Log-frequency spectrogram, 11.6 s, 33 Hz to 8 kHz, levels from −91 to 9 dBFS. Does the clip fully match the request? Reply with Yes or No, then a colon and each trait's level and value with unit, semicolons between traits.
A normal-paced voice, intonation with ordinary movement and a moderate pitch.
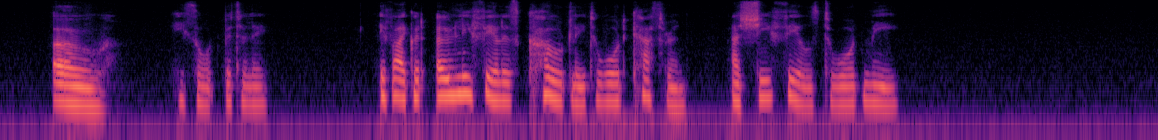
No: slow, 95 wpm; average, 4.5 semitones; medium, 150 Hz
